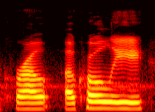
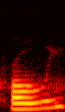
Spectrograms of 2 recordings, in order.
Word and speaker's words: Crowley: Is it Crowley or Crowley? Crowley. I say Crowley.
